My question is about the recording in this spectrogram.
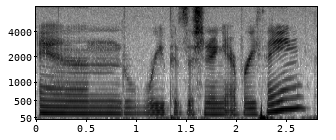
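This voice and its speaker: A woman's voice: sits low, lively intonation, a little slow, gravelly, dark tone. A young woman narrating her planner decorating in a casual, apologetic voiceover. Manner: apologetic, self-deprecating, chatty. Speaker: planner vlogger. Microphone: voiceover mic.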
